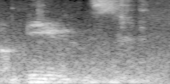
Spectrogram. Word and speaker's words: amine: Amide with a D, amine with an M. These are not next to carbons with double bond to oxygen, so that makes them amines.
